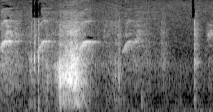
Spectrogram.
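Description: Soft handling sounds of a plastic RC transmitter being picked up off a workbench: a few light clicks and one short rustle in the first second, then quiet background.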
